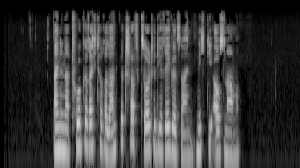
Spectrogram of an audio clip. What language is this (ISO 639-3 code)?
deu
